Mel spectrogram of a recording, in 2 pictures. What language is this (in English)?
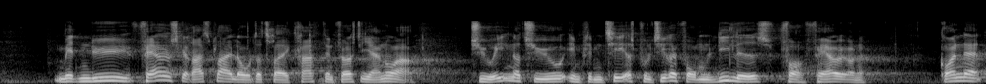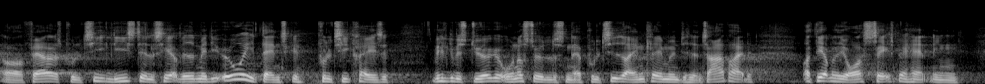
Danish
